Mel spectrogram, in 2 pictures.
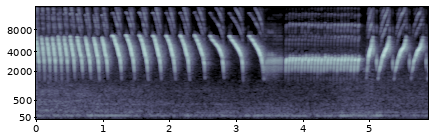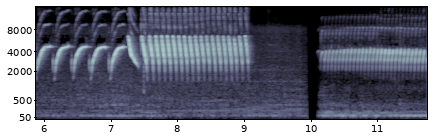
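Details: Canary song used to encourage other canaries to sing: a rapid run of descending notes, a short buzzy roll, a string of rising sweeps and a loud fast trill, then a short pause and another steady roll.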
